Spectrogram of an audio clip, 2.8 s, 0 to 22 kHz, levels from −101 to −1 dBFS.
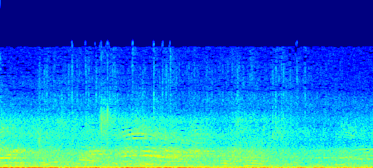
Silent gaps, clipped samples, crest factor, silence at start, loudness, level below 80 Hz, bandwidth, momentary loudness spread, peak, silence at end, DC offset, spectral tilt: none; under 0.1%; 14 dB; 0 s; -34 LUFS; -34 dBFS; 14.5 kHz; 6 LU; -18 dBFS; 0 s; under 0.1%; -5.5 dB/octave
